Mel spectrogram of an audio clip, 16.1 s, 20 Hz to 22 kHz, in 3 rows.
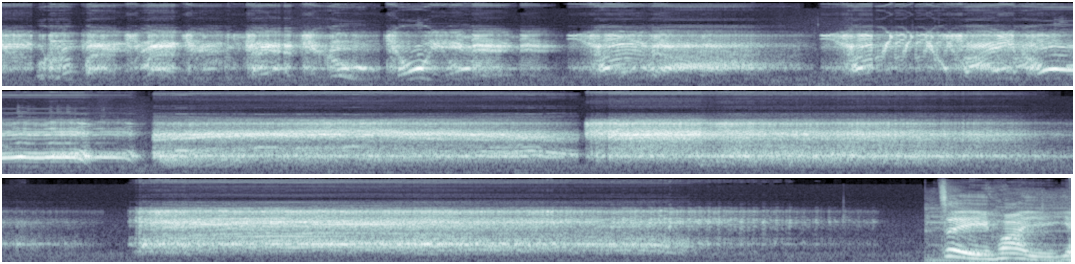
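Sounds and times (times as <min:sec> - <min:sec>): toy electronic voice announcement: 0:00.0 - 0:06.4, 0:15.4 - 0:16.0.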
